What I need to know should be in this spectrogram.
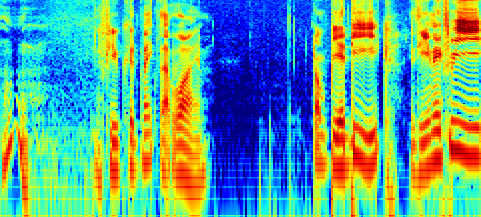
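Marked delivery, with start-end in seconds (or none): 3.1-4.8 comic, funny, put-on Mexican accent. Repeating a sign-off line in a funny Mexican accent. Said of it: "Like doing a funny Mexican accent".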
